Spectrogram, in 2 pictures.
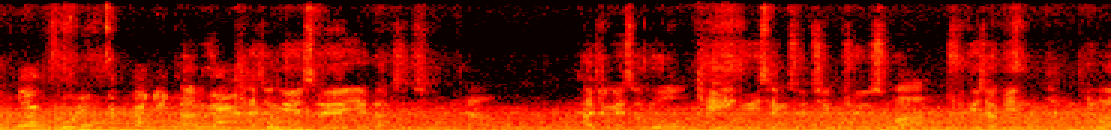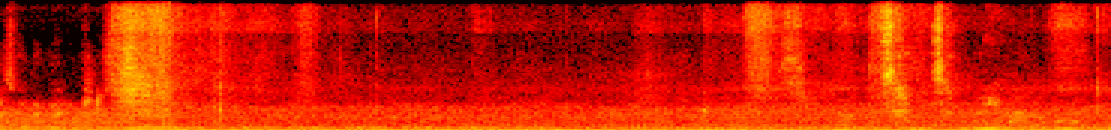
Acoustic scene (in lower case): car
